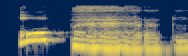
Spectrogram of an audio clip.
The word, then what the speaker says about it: попереду: сьогодні у словниковій роботі попереду наголос на другий склад по переду так 4 склади ми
